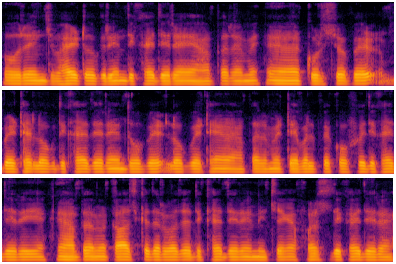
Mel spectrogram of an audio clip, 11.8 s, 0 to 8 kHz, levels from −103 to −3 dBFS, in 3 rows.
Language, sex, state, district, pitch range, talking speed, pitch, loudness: Hindi, male, Maharashtra, Sindhudurg, 100-105 Hz, 235 wpm, 100 Hz, -25 LUFS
